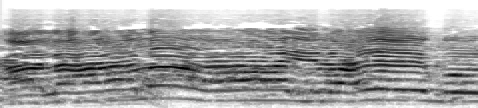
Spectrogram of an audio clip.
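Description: High-pitched women's voices singing, with long held notes that bend up and down.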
